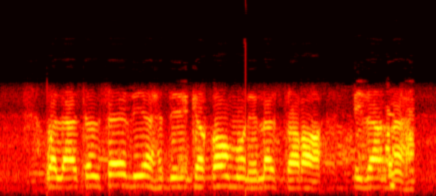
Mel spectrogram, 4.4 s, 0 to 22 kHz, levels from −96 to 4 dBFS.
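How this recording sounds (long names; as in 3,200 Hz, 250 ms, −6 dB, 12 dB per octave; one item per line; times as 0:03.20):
background noise floor −46 dBFS
spectral slope +2.0 dB per octave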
